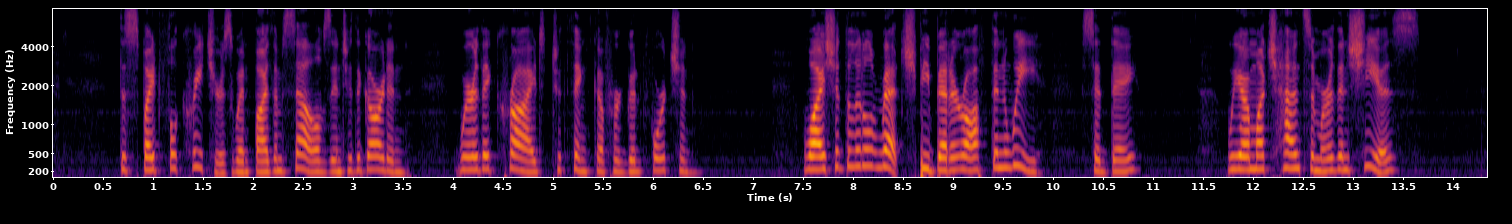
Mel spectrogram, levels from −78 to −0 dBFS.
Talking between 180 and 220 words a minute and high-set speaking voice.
No: average, 155 wpm; high, 220 Hz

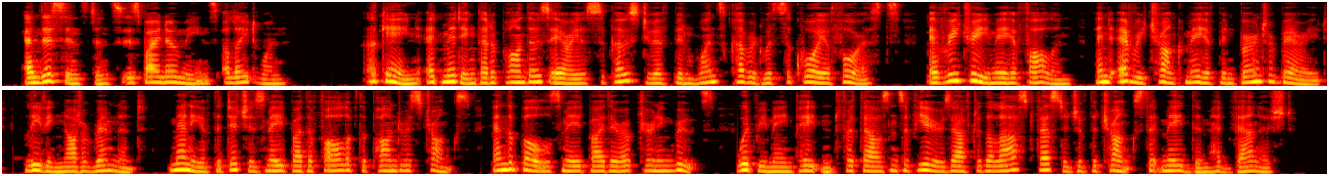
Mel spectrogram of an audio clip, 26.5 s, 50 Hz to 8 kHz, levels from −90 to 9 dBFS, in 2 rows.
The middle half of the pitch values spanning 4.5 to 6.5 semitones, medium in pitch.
No: average, 3.3 semitones; medium, 175 Hz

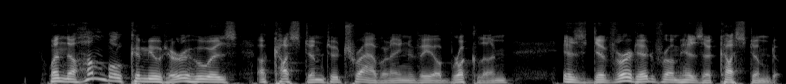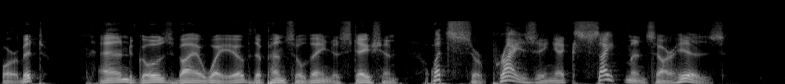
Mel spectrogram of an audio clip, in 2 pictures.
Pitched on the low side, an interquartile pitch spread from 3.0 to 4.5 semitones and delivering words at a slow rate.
No: very low, 95 Hz; average, 5.1 semitones; slow, 115 wpm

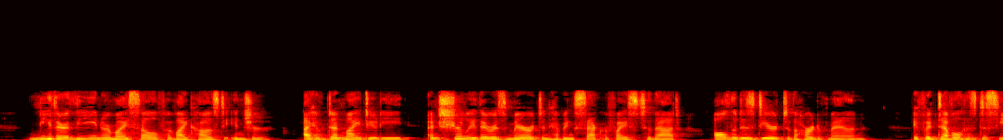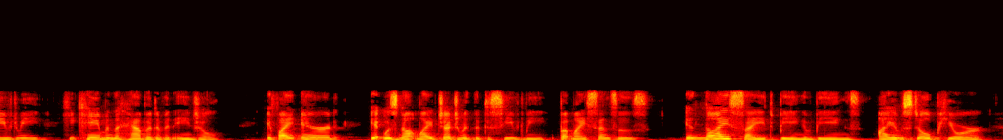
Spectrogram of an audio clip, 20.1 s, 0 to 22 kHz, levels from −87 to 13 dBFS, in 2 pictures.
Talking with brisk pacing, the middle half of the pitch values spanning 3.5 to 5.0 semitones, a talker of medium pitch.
Yes: fast, 210 wpm; average, 4.4 semitones; medium, 175 Hz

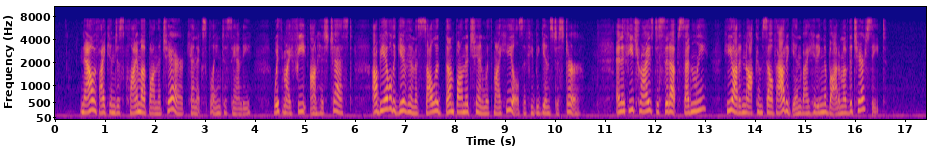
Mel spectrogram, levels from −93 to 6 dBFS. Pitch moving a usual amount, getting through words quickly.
Yes: average, 4.7 semitones; fast, 215 wpm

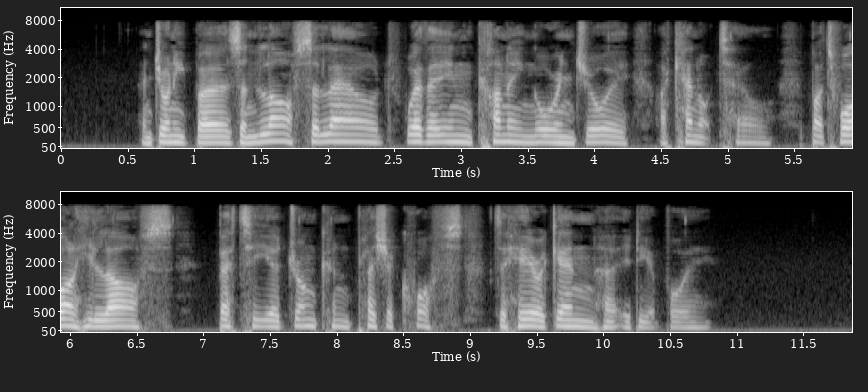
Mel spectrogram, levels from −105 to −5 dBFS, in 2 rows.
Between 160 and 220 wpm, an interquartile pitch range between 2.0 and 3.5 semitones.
No: average, 150 wpm; narrow, 2.6 semitones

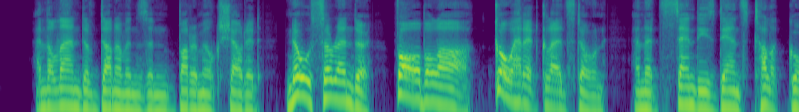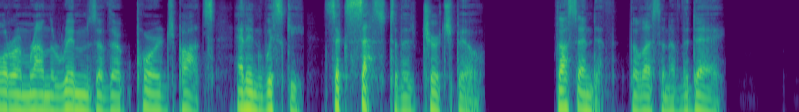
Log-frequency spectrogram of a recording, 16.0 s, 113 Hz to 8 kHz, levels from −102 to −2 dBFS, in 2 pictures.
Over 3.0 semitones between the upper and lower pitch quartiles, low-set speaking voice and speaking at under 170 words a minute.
Yes: average, 3.9 semitones; low, 115 Hz; average, 160 wpm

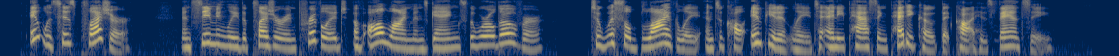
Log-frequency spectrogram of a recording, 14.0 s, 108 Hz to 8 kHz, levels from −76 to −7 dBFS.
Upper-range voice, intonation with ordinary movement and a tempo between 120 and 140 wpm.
Yes: high, 225 Hz; average, 4.8 semitones; slow, 135 wpm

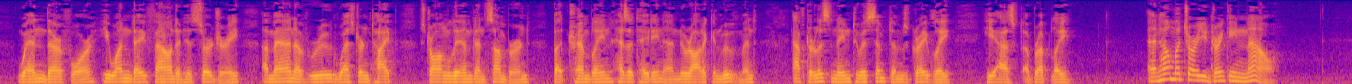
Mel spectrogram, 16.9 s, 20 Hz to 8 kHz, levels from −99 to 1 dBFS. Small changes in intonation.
Yes: narrow, 2.0 semitones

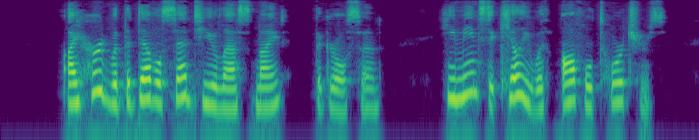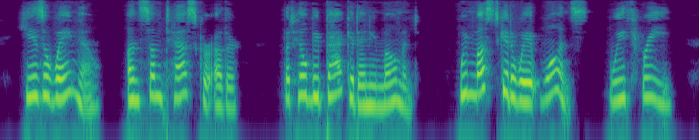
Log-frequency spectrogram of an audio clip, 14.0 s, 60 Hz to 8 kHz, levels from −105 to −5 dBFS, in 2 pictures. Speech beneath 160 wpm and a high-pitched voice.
No: average, 195 wpm; high, 240 Hz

